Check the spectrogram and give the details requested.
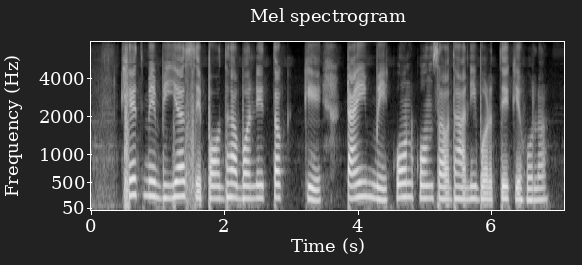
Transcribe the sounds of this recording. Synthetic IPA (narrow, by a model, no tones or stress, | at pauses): kʰeːt̪mẽbijasḛpɔːd̪ʱabənet̪əkː | eʈaːɪmːẽkɔːnkɔːnsaːwd̪ʱaːnibəɾt̪ekeɦoːlaː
